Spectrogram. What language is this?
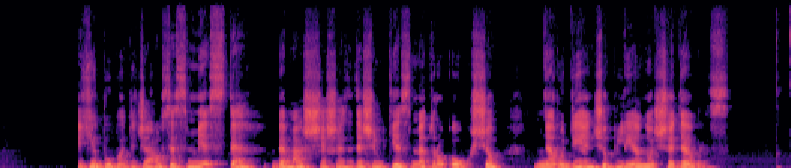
Lithuanian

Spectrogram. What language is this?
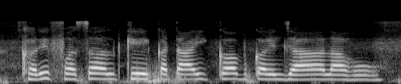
Bhojpuri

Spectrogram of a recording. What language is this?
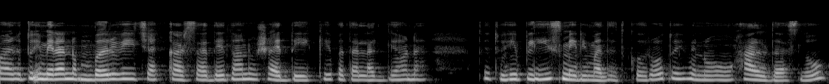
Punjabi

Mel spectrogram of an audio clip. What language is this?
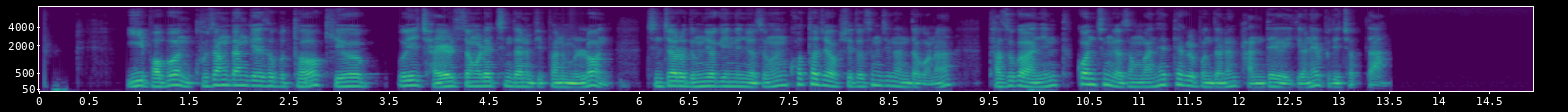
Korean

